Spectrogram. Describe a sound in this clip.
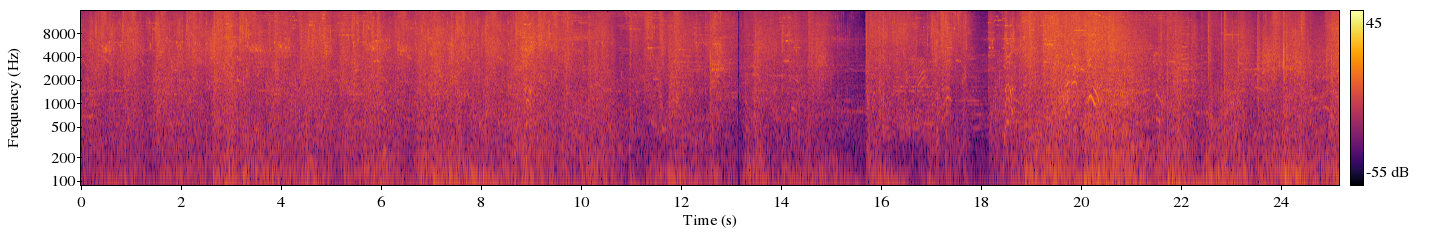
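Magic spells and weapon strikes crackle and clash rapidly in a fantasy battle.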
